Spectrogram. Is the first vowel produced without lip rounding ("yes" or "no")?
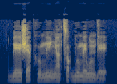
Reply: yes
